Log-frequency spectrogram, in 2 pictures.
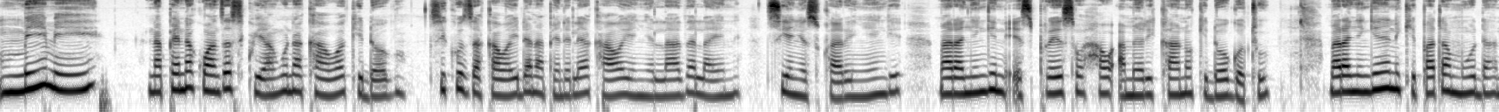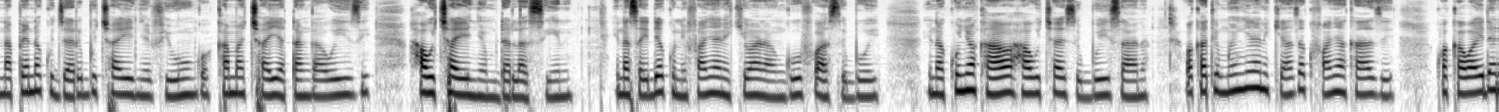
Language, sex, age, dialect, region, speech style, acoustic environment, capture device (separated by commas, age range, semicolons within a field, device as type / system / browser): Swahili, female, 25-34, Kenya - Nairobi Sheng-influenced, Kenya, relaxed, nature; silence, mobile / Linux / Chrome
